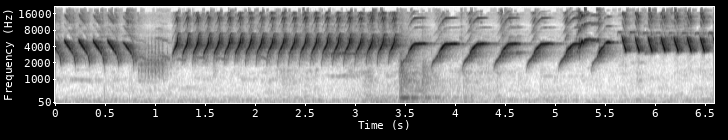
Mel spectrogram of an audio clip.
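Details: A singing canary runs through rapid rolling trills, a series of sweeping down-slurred whistles, and a final fast high rattle, with a faint low hum underneath.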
